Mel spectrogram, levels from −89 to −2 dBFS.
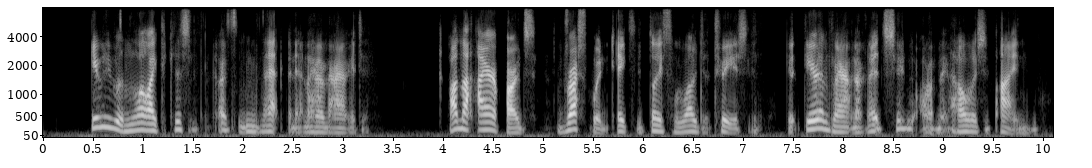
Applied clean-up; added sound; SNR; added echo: neural diffusion model UNIVERSE++.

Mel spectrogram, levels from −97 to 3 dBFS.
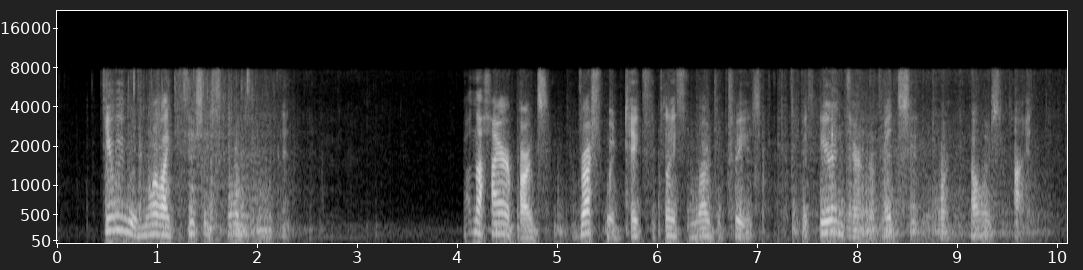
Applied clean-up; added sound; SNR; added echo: neural mask model RNNoise.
